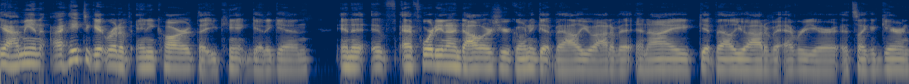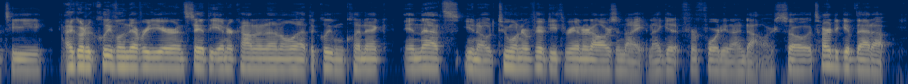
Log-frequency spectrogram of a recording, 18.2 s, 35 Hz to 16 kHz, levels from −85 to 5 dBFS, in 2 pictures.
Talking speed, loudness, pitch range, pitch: 280 wpm, -28 LUFS, 105-120 Hz, 110 Hz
